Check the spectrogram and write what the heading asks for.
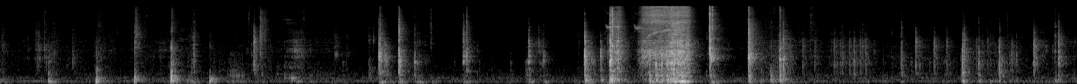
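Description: Power drill-driver running for about a second, past the middle, driving out a Torx T15 screw from a car seat's plastic side trim. Scattered clicks and knocks of the tool and hands on the seat frame come before and after it.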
